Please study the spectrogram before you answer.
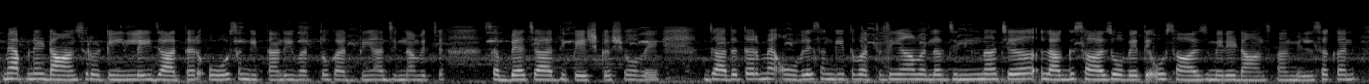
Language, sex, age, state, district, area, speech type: Punjabi, female, 18-30, Punjab, Faridkot, urban, spontaneous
